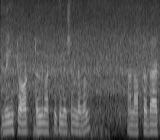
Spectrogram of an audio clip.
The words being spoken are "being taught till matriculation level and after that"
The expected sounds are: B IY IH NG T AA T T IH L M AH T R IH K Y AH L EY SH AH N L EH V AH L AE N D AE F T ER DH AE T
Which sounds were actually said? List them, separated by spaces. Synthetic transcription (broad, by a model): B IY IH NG T AA T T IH L M AH T R IH K Y AH L EY SH AH N L EH V AH L AE N D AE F T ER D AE T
